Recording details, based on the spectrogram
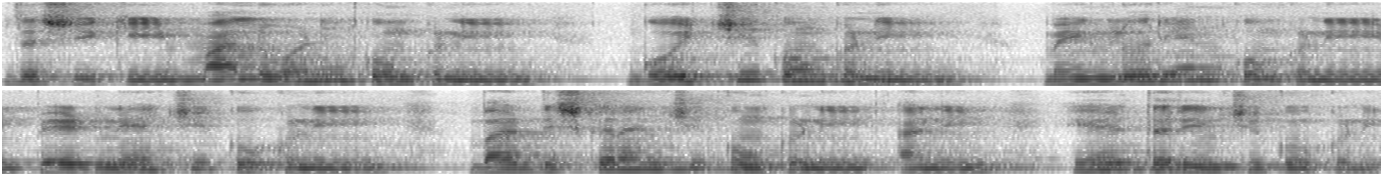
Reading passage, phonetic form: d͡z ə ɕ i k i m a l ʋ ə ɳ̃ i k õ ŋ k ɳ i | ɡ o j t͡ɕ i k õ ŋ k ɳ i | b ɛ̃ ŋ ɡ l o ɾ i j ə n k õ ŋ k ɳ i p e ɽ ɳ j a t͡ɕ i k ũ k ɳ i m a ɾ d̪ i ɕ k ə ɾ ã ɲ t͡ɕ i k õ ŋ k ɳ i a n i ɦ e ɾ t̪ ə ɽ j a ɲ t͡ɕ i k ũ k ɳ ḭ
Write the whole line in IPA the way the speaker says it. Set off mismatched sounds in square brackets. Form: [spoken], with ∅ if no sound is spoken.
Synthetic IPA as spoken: d͡z ə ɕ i k i m a l ʋ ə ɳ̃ i k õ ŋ k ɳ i | ɡ o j t͡ɕ i k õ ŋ k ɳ i | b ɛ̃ ŋ ɡ l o ɾ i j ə n k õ ŋ k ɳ i p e ɽ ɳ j a t͡ɕ i k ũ k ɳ i [b] a ɾ d̪ i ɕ k ə ɾ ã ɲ t͡ɕ i k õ ŋ k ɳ i a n i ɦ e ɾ t̪ ə [ɾ] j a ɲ t͡ɕ i k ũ k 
